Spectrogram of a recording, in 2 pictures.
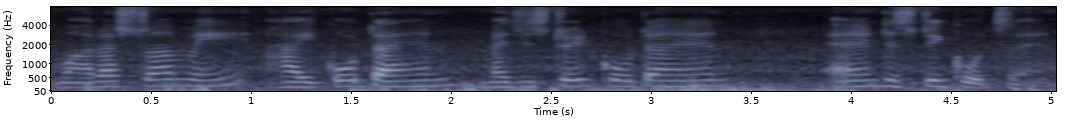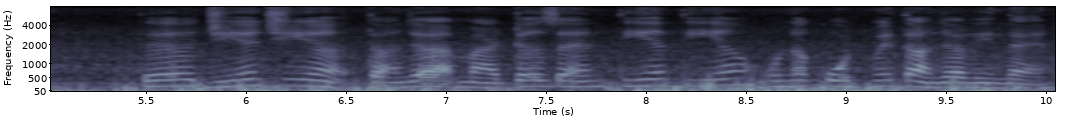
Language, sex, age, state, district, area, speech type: Sindhi, female, 45-60, Maharashtra, Mumbai Suburban, urban, spontaneous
